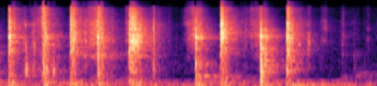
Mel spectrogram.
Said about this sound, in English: I'm going to shuffle these up.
